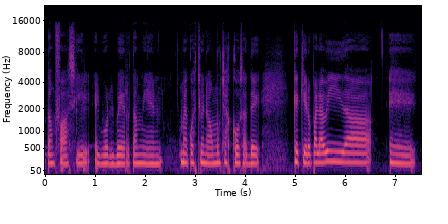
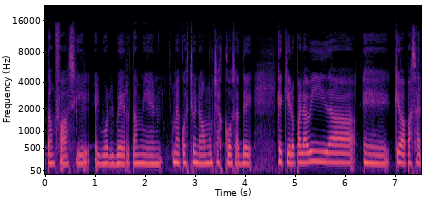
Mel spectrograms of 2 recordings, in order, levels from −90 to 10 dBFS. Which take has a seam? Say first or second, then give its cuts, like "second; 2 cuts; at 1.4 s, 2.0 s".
second; 3 cuts; at 2.5 s, 4.6 s, 6.3 s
